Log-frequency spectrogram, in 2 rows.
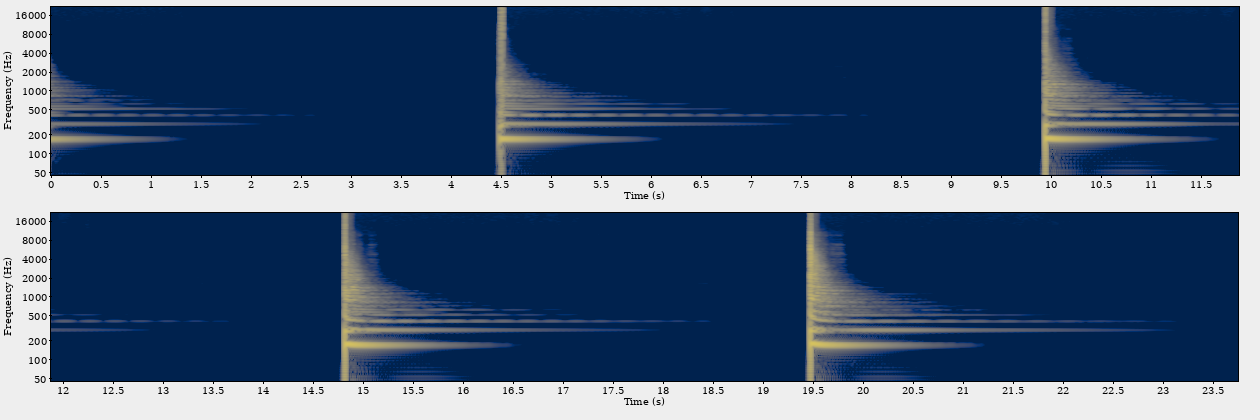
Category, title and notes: Music > Solo percussion
Hi Tom- Oneshots - 15- 10 inch by 8 inch Sonor Force 3007 Maple Rack
kit, rimshot, velocity, hitom, instrument, roll, percs, tom, toms, beatloop, hi-tom, fill, rim, studio, drum, beats, tomdrum, flam, drums, drumkit, perc, percussion, beat, oneshot, acoustic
